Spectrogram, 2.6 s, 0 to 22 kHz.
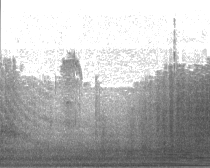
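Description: Ryan Newman's NASCAR race car at wide-open throttle through turns 3 and 4 during 2015 qualifying, a loud, steady engine roar with a rising tone, heard alone throughout.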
